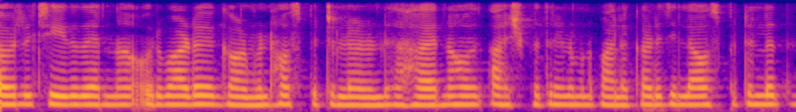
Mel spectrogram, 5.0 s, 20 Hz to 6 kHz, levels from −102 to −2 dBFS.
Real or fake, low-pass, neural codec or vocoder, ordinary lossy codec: real; 5.4 kHz; none; none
